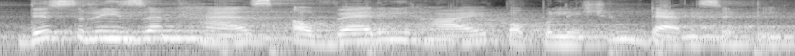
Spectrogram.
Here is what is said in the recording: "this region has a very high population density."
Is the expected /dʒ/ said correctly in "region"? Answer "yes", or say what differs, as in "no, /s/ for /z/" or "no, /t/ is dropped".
no, /z/ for /dʒ/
